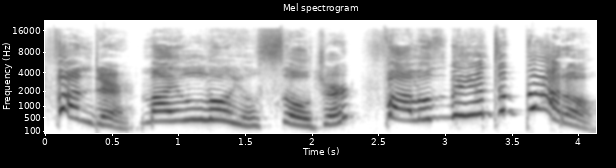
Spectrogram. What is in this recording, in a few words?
loading, en; cookie run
